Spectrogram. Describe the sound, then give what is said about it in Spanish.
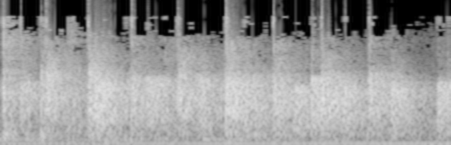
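A burst of applause played as a sound effect, many hands, dense and continuous with slight swells in intensity, loud and steady throughout without any voices. “Y hoy tenemos la suerte que tenemos aquí efectos de sonido. Un aplauso.”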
